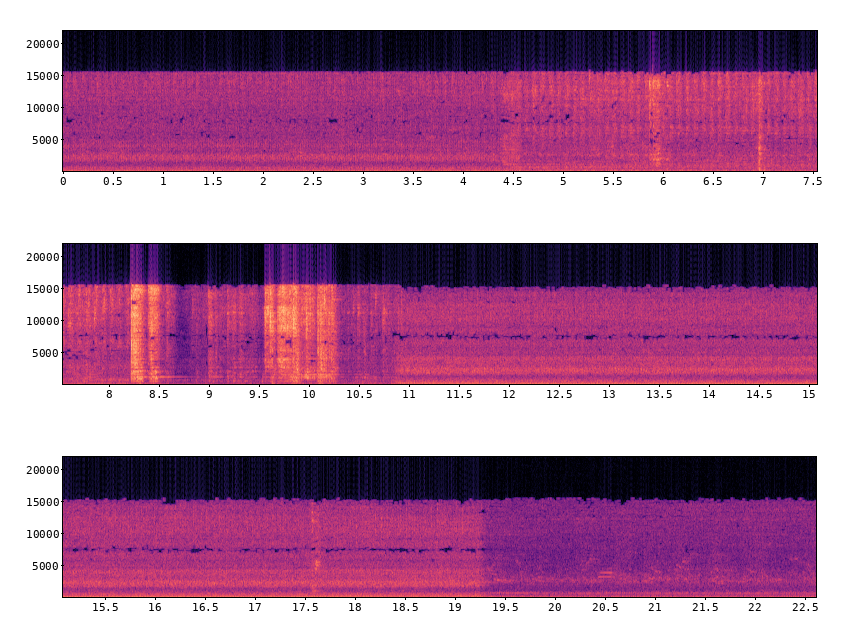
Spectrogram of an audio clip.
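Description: Diesel engine of a Kubota excavator running steadily while its hydraulics turn an auger boring into soil. There is a short burst of clattering noise about eight to ten seconds in. After that the engine note is louder and steady until about nineteen seconds in, when it drops back.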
